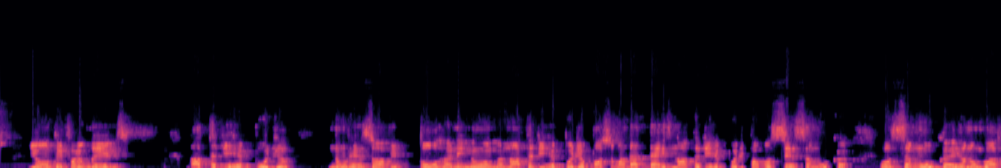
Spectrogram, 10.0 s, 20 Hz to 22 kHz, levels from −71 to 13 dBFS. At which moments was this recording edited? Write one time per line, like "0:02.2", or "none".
0:01.6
